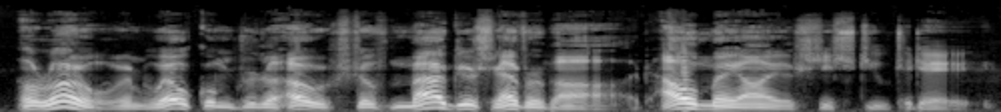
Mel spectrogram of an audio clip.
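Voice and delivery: muffled, dampened voice. Voicing a silk-stuffed suit of armor greeting visitors at the door, muffled voice. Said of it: "You hear a muffled".

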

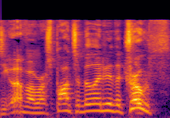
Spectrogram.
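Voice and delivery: put-on pissed-off lecturing tone, pitch climbing. Retelling how he lectured all the kids, mock-angry lecture. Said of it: "he gets all pissed off and lectures all the kids".

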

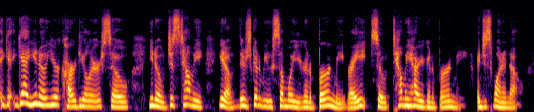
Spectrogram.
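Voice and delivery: cynical, passive-sounding delivery. Retelling asking a car dealer friend how he'll burn them: retelling own passive, cynical tone. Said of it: "I said it in a very passive, but extremely cynical way".

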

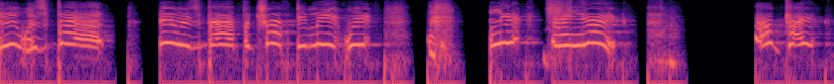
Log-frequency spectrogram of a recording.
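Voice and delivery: very high, squeaky puppet voice. Answering a question put to Netanyahu, Elmo-like voice. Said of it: "It's like an Elmo voice".

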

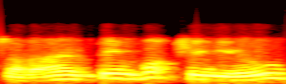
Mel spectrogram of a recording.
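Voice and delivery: put-on light German accent. Recalling what a man said after watching him drive up the hill, German accent. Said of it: "in his sort of German accent".

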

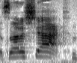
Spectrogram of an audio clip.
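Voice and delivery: put-on Boston accent in a very high voice. After admitting neither has it down, speaker tries one word again: Boston accent. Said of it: "that was better".

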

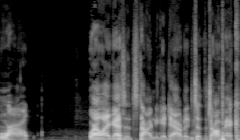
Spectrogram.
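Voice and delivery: alien creature voice speaking through a human.

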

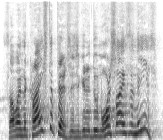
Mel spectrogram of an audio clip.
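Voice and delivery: Yiddish-inflected accent.

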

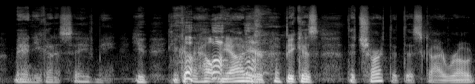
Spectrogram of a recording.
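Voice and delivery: put-on whispering voice. Retelling a friend's phone call during a rehearsal: imitating Mark whispering. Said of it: "he's whi-, whispering".

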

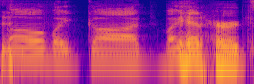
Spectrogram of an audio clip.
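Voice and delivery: very slow, drawn-out speech laughing through giggles. Reacting to a funny story from another speaker, laughing while talking. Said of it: "I can't stop laughing".

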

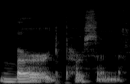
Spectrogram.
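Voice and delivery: flat, monotone character voice.

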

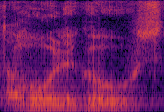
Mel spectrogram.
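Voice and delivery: really raspy, gravelly, rough-edged voice. Imitating how some people say Holy Ghost, in a really raspy voice. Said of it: "and a really raspy voice".

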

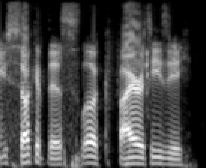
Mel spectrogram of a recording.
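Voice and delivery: normal talking voice

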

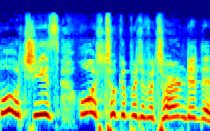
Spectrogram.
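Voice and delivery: put-on Irish accent pitched way up high. Telling the others how they just sounded, in an Irish accent impression of a friend. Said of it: "I only do one Irish Accent".

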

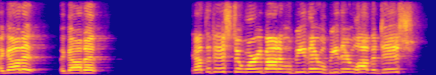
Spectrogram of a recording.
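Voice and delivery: reassuring voice called out from a distance. Retelling how Carolyn yelled from the other room, imitating Carolyn yelling. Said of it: "you can hear Carolyn just yelling".

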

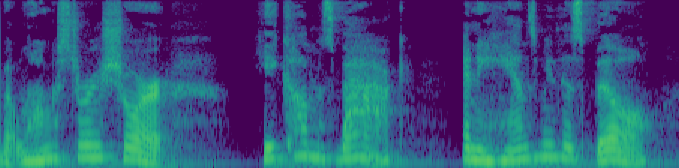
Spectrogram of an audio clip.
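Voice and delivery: hushed whisper. Telling a story about a man who made her furious, whispering. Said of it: "I don't know why I'm whispering".

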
